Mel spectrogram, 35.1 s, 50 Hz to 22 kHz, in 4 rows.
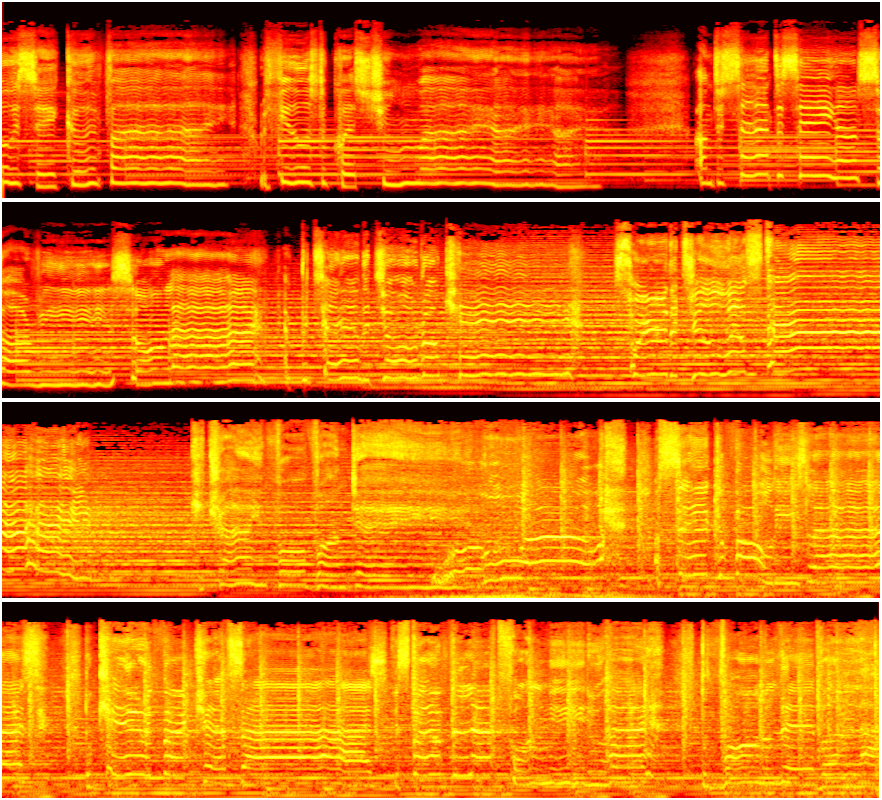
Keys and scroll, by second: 1.1 ctrl+z, 9.0 ctrl+shift+], 11.2 ctrl+-, 16.6 ctrl+z, 18.0 ctrl+-, 22.1 ctrl+-, 26.6 ctrl+z, 34.4 ctrl+z.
